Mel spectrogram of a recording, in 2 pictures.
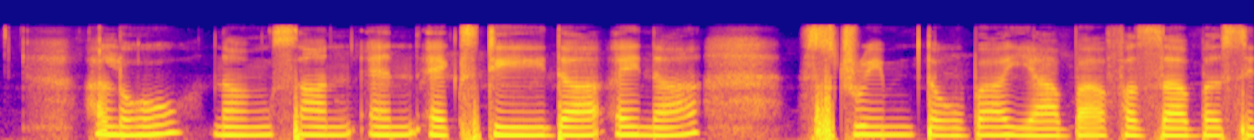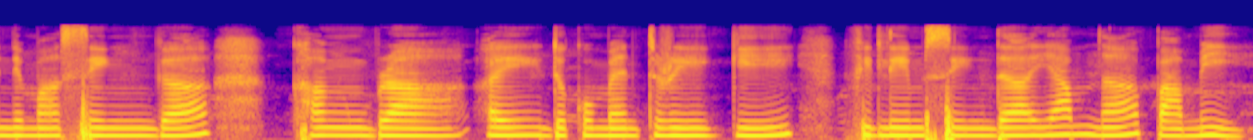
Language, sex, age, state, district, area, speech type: Manipuri, female, 18-30, Manipur, Kangpokpi, urban, read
